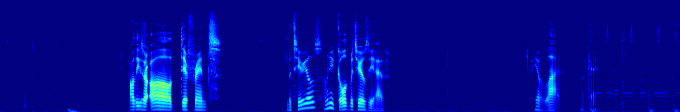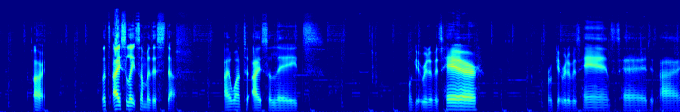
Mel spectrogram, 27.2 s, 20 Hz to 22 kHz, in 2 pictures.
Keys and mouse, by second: 0.0 click, 1.3 click, 3.6 click, 4.3 click, 5.0 click, 5.8 click, 15.2 middle click, 16.1 shift+middle click, 18.1 click, 21.0 h, 22.8 shift+middle click, 23.7 click, 25.2 click, 25.4 h, 26.2 click, 26.4 h, 26.9 click, 27.1 h.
